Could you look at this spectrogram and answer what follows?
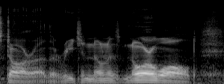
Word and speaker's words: Norwold: the region known as nor wold not nor world as many people pronounce it for a lot of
